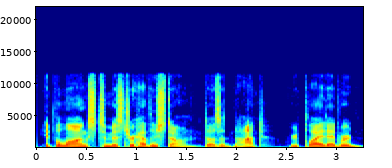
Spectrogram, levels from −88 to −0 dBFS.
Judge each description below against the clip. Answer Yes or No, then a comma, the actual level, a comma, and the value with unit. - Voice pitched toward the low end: No, medium, 150 Hz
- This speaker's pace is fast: No, average, 185 wpm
